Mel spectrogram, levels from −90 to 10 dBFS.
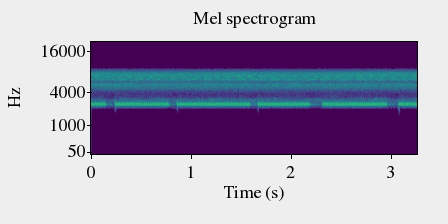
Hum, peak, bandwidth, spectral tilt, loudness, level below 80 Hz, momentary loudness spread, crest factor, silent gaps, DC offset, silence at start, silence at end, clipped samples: none; -12 dBFS; 9.4 kHz; 14.5 dB/octave; -22 LUFS; under -90 dBFS; 1 LU; 12 dB; none; under 0.1%; 0 s; 0 s; under 0.1%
